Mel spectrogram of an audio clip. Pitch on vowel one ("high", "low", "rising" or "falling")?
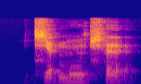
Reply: high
